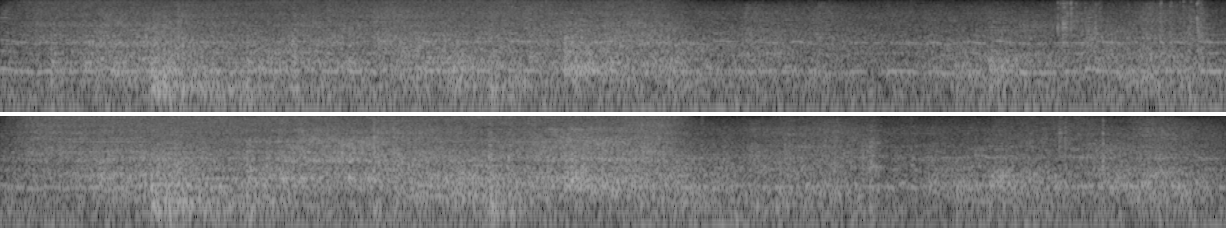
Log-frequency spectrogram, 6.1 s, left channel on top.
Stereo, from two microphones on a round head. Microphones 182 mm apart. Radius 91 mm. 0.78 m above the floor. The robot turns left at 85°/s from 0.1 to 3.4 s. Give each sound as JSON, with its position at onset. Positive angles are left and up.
{"t": 0.4, "sound": "footsteps", "side_deg": -5, "distance_m": 7.0}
